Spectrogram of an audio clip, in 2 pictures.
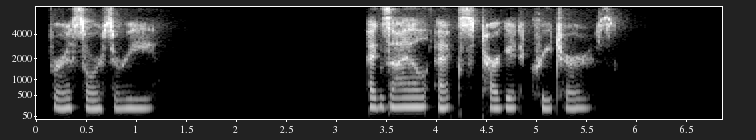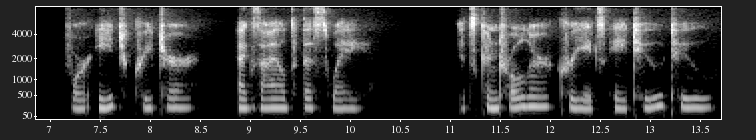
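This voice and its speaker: Reading card text aloud for ASMR, a woman keeps her voice to a hushed, breathy, unvoiced whisper right up against the microphone. Her pitch stays flat and even, and every word comes very slow and deliberate.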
